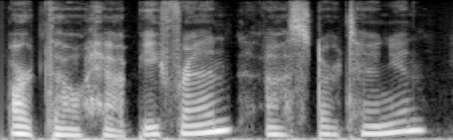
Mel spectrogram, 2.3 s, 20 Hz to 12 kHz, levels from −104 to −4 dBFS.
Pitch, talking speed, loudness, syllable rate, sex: 185 Hz, 160 wpm, -18 LUFS, 5.0 syllables/s, female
